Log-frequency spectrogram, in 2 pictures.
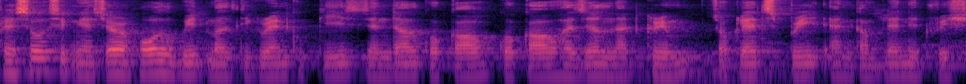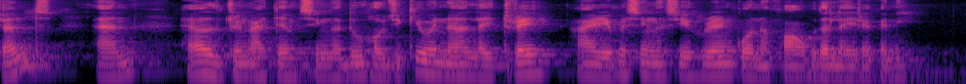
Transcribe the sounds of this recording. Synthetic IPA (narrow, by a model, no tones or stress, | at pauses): pʰɾesosiɡ̚net͡ʃɐɾholwit̚mɐltiɡɾenkukːisd͡ʒentalkokawkokawɦɐzɐlnɐt̚kɾimt͡ʃoklet̚spɾitɛ̰nkɐmplenitɾisɐns | ɛn | heldɾiŋkajtemsiŋɐduɦɐwd͡ʒikːiojnɐlɐjtɾehajɾibɐsiŋɐsihuɾenkonːɐpʰawbɐdɐlɐjɾɐɡɐni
